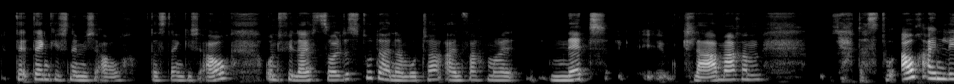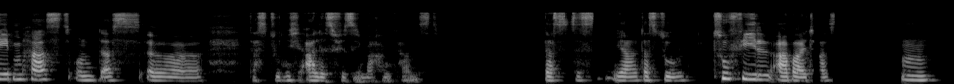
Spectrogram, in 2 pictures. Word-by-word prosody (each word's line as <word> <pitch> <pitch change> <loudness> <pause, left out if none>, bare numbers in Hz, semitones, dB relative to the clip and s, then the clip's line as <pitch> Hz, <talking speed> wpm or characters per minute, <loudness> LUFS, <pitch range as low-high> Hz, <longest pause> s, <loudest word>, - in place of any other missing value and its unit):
d 230 - -2
denke 225 -2 +1
ich 195 - -4
nämlich 190 -2 -3
auch. 175 +1 -7
Das 185 -1 -4
denke 190 -1 -7
ich 185 - -8
auch. 275 - +4 0.3
Und 215 -1 -5
vielleicht 195 -2 0
solltest 235 +5 -2
du 300 - -3
deiner 220 -9 0
Mutter 185 +5 -3
einfach 200 +1 -3
mal 190 -2 -4 0.3
nett, 215 +8 +3 0.3
äh, 345 0 -14
klarmachen, 215 +6 +4 0.7
ja, - - -7
dass - - -2
du - - -9
auch 330 +1 +11
ein 280 -4 +6
Leben 240 -2 -1
hast 220 +1 +1
und 195 -1 -7
dass, 180 +1 -2
äh, 170 -3 -5 0.5
dass - - -4
du 175 - -9
nicht 190 +1 -7
alles 175 -3 0
für - - -9
sie - - -1
machen - - -15
kannst. - - -12 1.1
Dass 180 -1 0
dass, 185 +1 0 0.2
ja, 180 -3 -3
dass 190 0 -1
du 185 0 -6 0.2
zu 275 -2 +4
viel 235 -5 +1
Arbeit 175 -3 +1
hast. 170 +3 -10 0.6
Mhm. 200 -1 -5
195 Hz, 150 wpm, -26 LUFS, 185-225 Hz, 1.1 s, auch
